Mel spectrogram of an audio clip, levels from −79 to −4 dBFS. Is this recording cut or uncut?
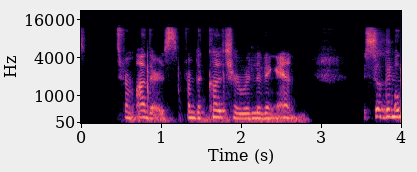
uncut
